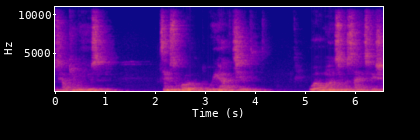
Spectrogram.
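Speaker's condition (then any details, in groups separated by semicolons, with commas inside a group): No condition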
